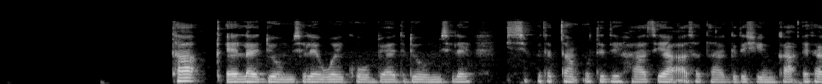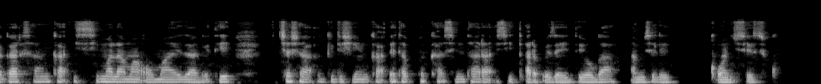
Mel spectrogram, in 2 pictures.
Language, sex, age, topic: Gamo, male, 18-24, government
